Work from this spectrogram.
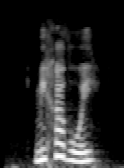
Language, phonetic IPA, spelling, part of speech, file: Russian, [mʲɪxɐˈvoj], меховой, adjective, Ru-меховой.ogg
- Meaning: fur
